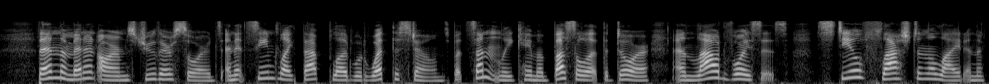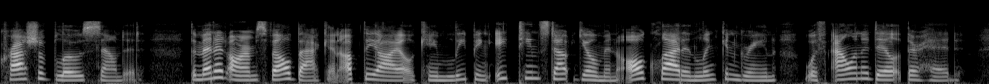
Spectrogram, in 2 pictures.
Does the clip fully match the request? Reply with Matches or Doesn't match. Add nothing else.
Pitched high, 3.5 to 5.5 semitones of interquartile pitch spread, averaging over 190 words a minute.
Matches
